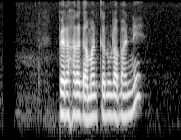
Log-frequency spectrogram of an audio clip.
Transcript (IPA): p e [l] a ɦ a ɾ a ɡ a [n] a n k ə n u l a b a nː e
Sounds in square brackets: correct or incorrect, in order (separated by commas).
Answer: incorrect, incorrect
